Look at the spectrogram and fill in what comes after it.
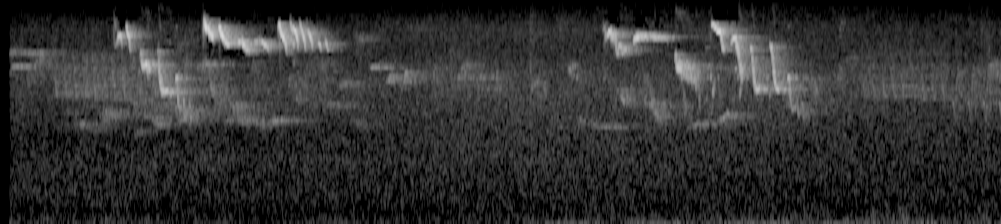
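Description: Small bird singing: two bouts of quick high notes, each sliding down in pitch, the first about a second in and the second around six seconds in, over a faint steady low background rumble.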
